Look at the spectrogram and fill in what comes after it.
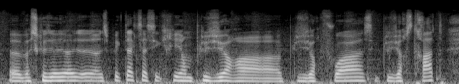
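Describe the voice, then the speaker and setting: A woman with a Nice accent talks over noticeable background noise. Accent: southern French, Nice. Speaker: comedian. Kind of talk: interview answer.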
